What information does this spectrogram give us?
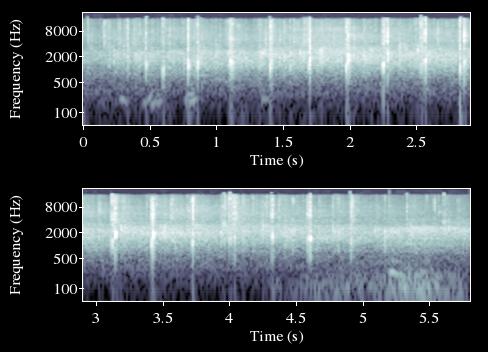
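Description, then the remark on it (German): A small audience claps steadily, with distinct individual hand claps forming a sparse, moderately loud round of applause that carries on throughout, welcoming a writer guest onto a stage. “Herzlich willkommen und einen kleinen Dankeschön. Applaus”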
